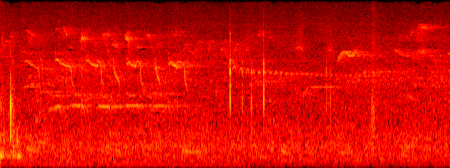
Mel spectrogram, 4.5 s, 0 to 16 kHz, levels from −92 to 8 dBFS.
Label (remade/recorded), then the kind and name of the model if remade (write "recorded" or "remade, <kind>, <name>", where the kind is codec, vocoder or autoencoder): recorded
